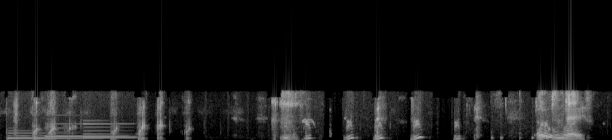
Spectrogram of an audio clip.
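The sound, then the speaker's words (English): A pig oinks and grunts in a series of short, snorting bursts with brief pauses between them, ending in a louder squealing grunt; a few electronic bloop tones sound at the start. “Bloops and pigs. That's all we do.”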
